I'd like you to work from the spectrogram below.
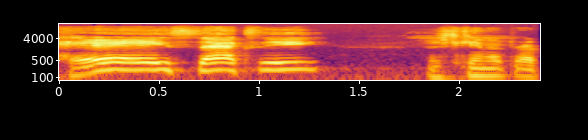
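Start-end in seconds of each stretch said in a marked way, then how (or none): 0.0-1.4 very high, loud calling out. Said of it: "She kept calling".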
